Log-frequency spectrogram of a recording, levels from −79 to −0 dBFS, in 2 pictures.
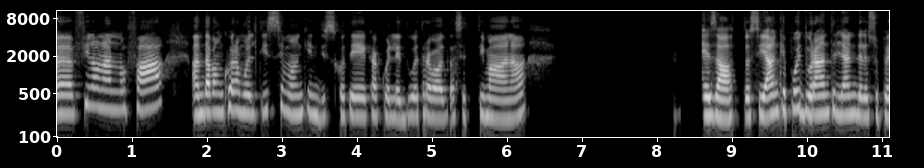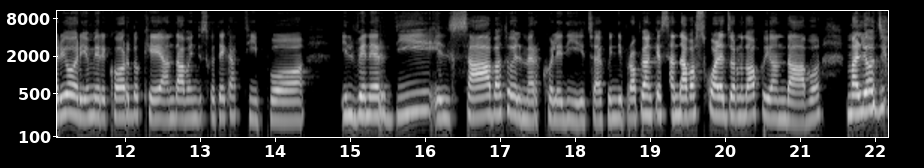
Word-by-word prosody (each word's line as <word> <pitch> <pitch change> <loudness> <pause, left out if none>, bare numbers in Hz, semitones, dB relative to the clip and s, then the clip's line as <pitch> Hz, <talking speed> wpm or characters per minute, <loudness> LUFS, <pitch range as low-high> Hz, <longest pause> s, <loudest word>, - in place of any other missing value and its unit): uhm, 235 0 +1
fino 310 +7 -6
a - - 0
1 290 - -3
anno 275 -1 -1
fa 280 +4 +4 0.4
andavo 245 +2 +2
ancora 265 +2 -2
moltissimo 250 +2 -7
anche 235 +4 -6
in 230 -3 -5
discoteca, 215 0 -4
quelle 205 -3 -6
2-3 215 +1 -4
volte 200 0 -2
a - - -8
settimana. 210 +1 -2 2.3
Esatto, 210 -2 +3
sì, 220 +1 -1
anche 245 +5 +5
poi 280 -1 -2
durante 235 +2 +4
gli 225 - -3
anni 230 +1 +2
delle 215 -2 -1
superiori: 220 0 0
io 205 - -2
mi 215 0 -2
ricordo 210 +2 -1
che 200 -2 0
andavo 195 0 0
in 200 0 -8
discoteca 205 +2 -7
tipo 190 -2 -3 0.5
il 220 0 -4
venerdì, 225 +3 -1
il 200 0 -3
sabato 230 +4 +3
e 230 - +1
il 210 - -3
mercoledì, 185 -1 -5
cioè 180 -1 -4
quindi 200 +1 -5
proprio 205 +3 +2
anche 230 +1 +1
se 225 0 -4
andavo 220 0 +5
a - - +2
scuola 225 0 +3
il 215 - +1
giorno 215 -1 -1
dopo 225 +2 0
io 205 - 0
andavo; 195 +1 -1 0.3
ma 235 0 +7
le 250 +2 +5
ho 275 +2 +5
gi 290 +5 -5
220 Hz, 155 wpm, -22 LUFS, 200-235 Hz, 2.3 s, ma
